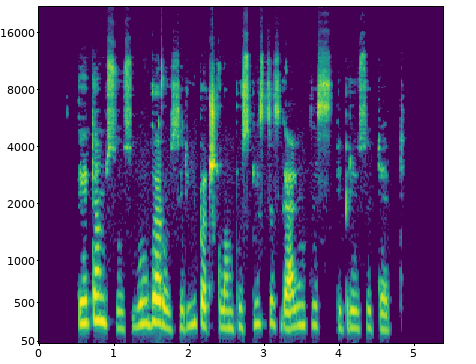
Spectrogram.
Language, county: Lithuanian, Kaunas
